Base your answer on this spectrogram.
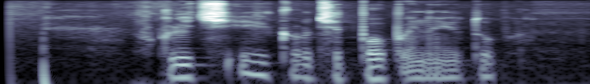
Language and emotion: Russian, neutral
